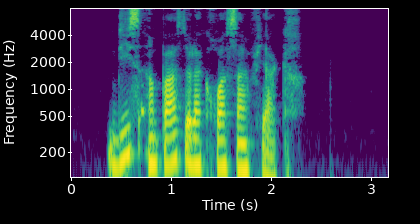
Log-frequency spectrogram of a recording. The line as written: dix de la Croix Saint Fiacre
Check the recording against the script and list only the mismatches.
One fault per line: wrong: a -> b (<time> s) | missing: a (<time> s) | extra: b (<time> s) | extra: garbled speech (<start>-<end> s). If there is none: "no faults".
extra: impasse (0.8 s)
